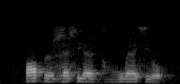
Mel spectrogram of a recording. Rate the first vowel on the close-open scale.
open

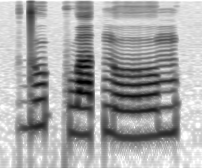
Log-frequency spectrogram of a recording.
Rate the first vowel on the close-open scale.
close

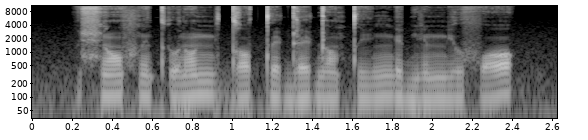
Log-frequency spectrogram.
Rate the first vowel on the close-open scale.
mid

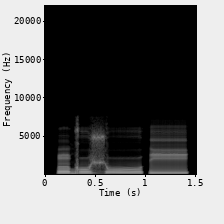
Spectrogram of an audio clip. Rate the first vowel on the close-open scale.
close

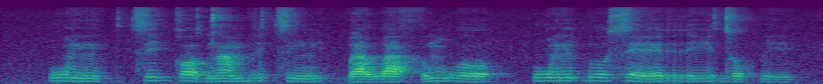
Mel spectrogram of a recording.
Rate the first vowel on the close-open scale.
close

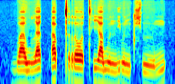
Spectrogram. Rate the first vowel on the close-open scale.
open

